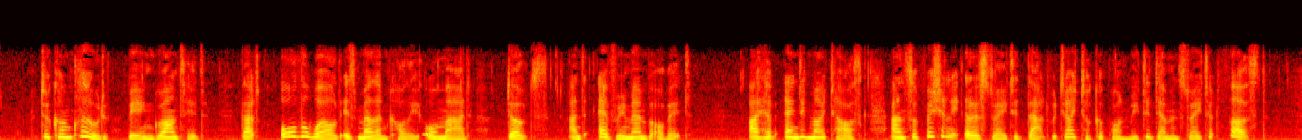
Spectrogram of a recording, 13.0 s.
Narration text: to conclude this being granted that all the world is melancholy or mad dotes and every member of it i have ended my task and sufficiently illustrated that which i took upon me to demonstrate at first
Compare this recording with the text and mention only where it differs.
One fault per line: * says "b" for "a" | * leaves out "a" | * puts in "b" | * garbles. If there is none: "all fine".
* leaves out "this"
